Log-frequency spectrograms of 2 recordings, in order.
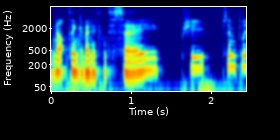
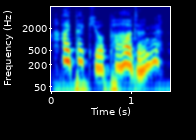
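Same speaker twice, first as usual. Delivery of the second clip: higher-pitched meek apology; very humble; 11 semitones higher than usual. A narrator's reading. Alice apologising to the offended mouse, very humbly. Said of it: "very humbly".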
